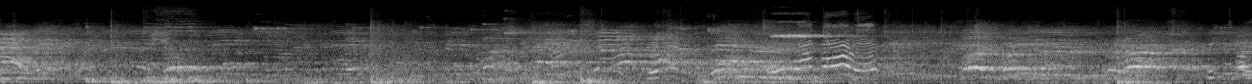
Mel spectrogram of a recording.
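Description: A basketball bounces on a hard floor.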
